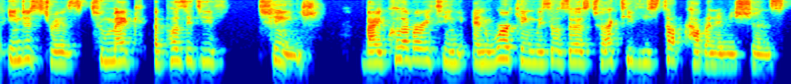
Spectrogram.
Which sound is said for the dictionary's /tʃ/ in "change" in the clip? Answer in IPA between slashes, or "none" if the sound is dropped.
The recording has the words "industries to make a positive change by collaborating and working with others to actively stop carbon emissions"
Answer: /tʃ/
